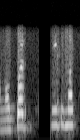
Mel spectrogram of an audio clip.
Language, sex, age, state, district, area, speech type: Marathi, female, 30-45, Maharashtra, Thane, urban, conversation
